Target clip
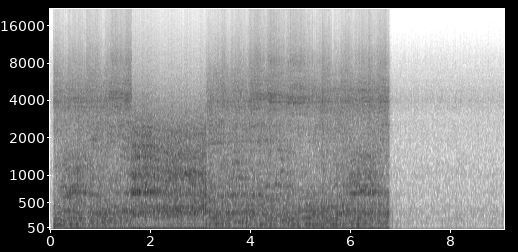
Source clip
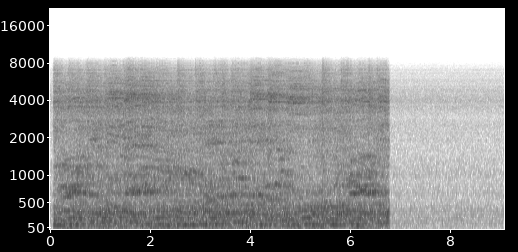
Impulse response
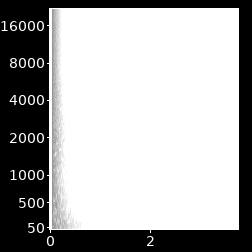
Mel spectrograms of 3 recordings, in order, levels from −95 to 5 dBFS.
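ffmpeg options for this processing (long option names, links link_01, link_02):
-filter_complex "[0:a]asettb=1/sr,asplit=3[link_01][link_02][link_03];[link_01]atrim=end=1.634[link_04];[link_02]atrim=start=1.63:end=3.13,asetpts=PTS-STARTPTS,afade=type=in:duration=0.004:curve=qsin,afade=type=out:start_time=1.496:duration=0.004:curve=qsin,highpass=frequency=270:width=0.5412,highpass=frequency=270:width=1.3066,equalizer=frequency=270:width_type=q:width=4:gain=4,equalizer=frequency=410:width_type=q:width=4:gain=9,equalizer=frequency=630:width_type=q:width=4:gain=8,equalizer=frequency=970:width_type=q:width=4:gain=7,equalizer=frequency=1500:width_type=q:width=4:gain=9,equalizer=frequency=2200:width_type=q:width=4:gain=6,lowpass=frequency=2500:width=0.5412,lowpass=frequency=2500:width=1.3066[link_05];[link_03]atrim=start=3.126[link_06];[link_04][link_05]acrossfade=duration=0.004:curve1=hsin:curve2=qsin[link_07];[link_07][link_06]acrossfade=duration=0.004:curve1=qsin:curve2=hsin,asplit=2[link_08][link_09];[1:a]atrim=start_sample=2205[link_10];[link_09][link_10]afir=irnorm=-1:irlink=0,volume=-13.5dB[link_11];[link_08][link_11]amix=inputs=2:normalize=0,aeval=exprs='max(val(0),0)':channel_layout=same,volume=5dB"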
